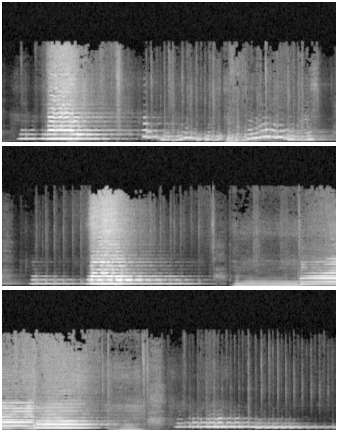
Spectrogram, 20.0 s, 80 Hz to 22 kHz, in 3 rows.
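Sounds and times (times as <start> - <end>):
soprano saxophone playing: 0.2 - 20.0.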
